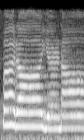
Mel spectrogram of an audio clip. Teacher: ಮೃತ್ಯುಂ ಶ್ರುತಿ ಪರಾಯಣಾಹ ಮೃತ್ಯುಂ ಶ್ರುತಿ ಪರಾಯಣಾಹ ಇಲ್ಲಿ ಪರಾಯಣಹ ಈ ರೀತಿ ಬೇಡ ಣ ದೀರ್ಘ ಹೇಳಿ ನಂತರ ವಿಸರ್ಗದ ಉಚ್ಚಾರಣೆ ಹೇಳಬೇಕು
